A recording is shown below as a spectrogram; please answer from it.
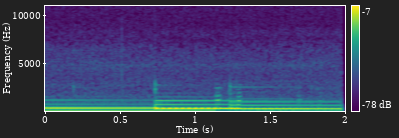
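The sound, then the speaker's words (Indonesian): Old-style telephone tones, like those of former Telkom wartel phone kiosks, hum steadily, shifting pitch abruptly twice with faint clicks at each change, buzzy and continuous with no voices. “Oh ini Dari nada-nada telepon Yang mungkin telah berlalu”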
